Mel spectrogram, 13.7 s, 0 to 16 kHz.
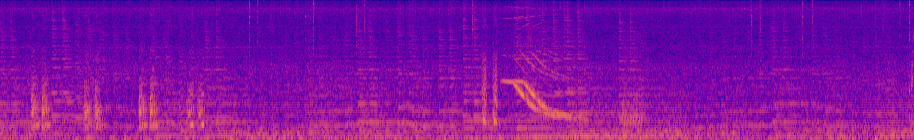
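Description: A dog in the 1993 adventure game Return to Zork barks in short bursts and lets out a high falling whimper midway, over a steady game backdrop.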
